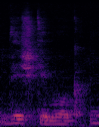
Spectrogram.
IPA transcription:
ˈbʲɪʃʲkʲɪ ˈmoːkɐ

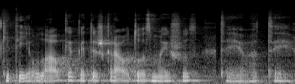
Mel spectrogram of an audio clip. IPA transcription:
kʲɪˈtʲɪ jɛʊ ˈlˠɐʊkʲɛ kɐt ɪʃˈkrɐʊt ˈtuɔs mɐɪˈʃʊs tɐɪ ˈʋɐ ˈtɐɪ

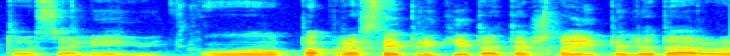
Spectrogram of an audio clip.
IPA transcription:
ˈtuɔsʲɛ ɐˈlʲiɛjʊj ˈoː pɐprɐsˈtɐɪ pʲlʲɪˈkʲiːtɐ tʲɛʃˈlˠɐ ˈiːpʲɪlʲɪ ˈdɐr

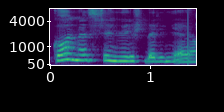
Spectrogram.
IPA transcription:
ˈkoː ˈmʲɛs ˈt͡ʃʲɛ nʲɛɪʒdɐrʲɪˈnʲeːjoːm

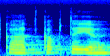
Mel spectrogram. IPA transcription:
kɐt ˈkɐp tɐɪ

